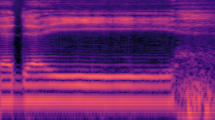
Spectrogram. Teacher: عندما وقفنا على كلمة يديه مد الياء فيها مدا طويلا · Term: مد اللين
